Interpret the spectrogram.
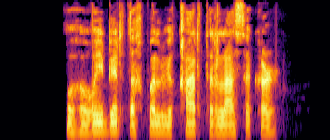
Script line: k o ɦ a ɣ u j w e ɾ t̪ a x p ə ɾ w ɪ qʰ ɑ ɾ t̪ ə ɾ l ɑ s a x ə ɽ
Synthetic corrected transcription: x o ɦ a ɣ u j b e ɾ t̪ a x p ə l w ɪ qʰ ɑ ɾ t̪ ə ɾ l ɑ s a k ə ɽ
